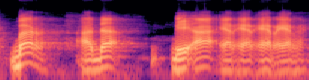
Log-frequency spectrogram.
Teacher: di dalam huruf ro itu takrir. Jadi itu huruf yang berulang. Pengucapannya berulang.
